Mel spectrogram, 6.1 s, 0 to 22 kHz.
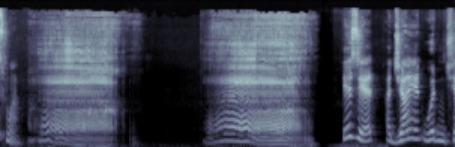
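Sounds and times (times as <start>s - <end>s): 
speech: 0.1s - 1.6s, 4.6s - 6.0s
man snoring: 0.4s - 1.8s, 2.7s - 4.3s.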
